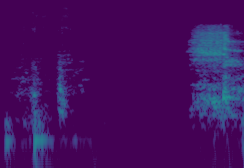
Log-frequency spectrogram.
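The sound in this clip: A sneeze bursts out near the end as a short, breathy, hissing blast, preceded by a couple of quick sharp intakes of breath. All of it is fairly faint.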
